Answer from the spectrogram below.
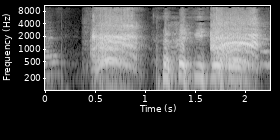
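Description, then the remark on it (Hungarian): A human voice imitates a raven with two loud, harsh, drawn-out caws, separated by a brief choppy vocal sound. “Nem fogja be a száját, nehogy. Átment hollóba.”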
